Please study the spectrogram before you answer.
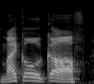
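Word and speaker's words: Michael Gough: And then we had to settle on Michael Goff as well, because it was like, was it Michael Gauche? What? And then apparently it's specifically says on his IMDb, it's Michael Goff pronounced like cough.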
